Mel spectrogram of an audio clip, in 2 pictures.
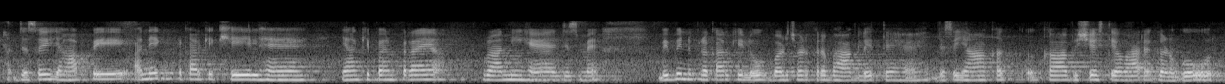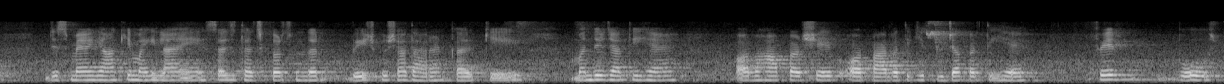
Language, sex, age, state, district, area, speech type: Hindi, female, 60+, Rajasthan, Jodhpur, urban, spontaneous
